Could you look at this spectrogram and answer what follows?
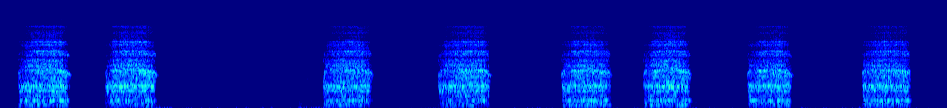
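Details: Barn owl pair at a nest box near Casa Palillos, Cabañeros National Park, Spain, during nightly mating. Eight harsh, hissing screeches, each under a second, come about one to two seconds apart, as the female intensely calls for the male before copulation.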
